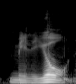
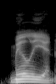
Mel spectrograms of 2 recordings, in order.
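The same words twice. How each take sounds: First: The stress is on the last syllable. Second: The stress is on the first syllable. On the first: This is how Danish speakers say it. "we put the stress on the ion" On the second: This is how English speakers say it. "You say million"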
